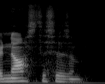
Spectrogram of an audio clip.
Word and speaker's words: Gnosticism: And it's, in English, we don't pronounce the G. We do that with a lot of Greek words. But in Greek, it's Gnosticism, if you can say it real fast.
